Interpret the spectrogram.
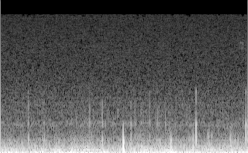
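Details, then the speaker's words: Live manual blood pressure reading with cuff and stethoscope: after the muffled phase IV the Korotkoff sounds go silent, leaving a low steady rumble with no tapping beats; phase V marks the diastolic pressure. "phase four would be a muffled sound with phase five is silent so that would be your diastolic so take a listen"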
